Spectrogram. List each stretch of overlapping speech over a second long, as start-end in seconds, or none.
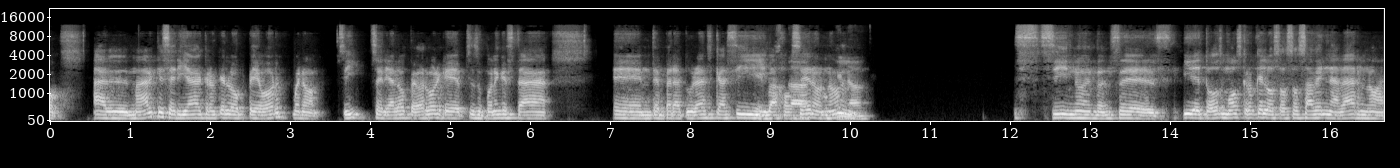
8.8-10.2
